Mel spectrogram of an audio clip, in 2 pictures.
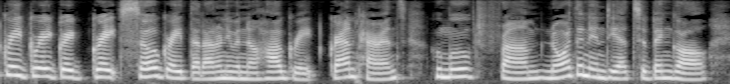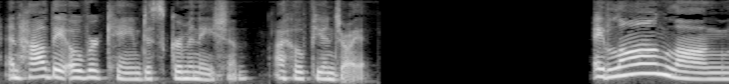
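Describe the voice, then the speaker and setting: A woman with an American accent tells a folk tale as an expressive storyteller, in a deliberate, dramatic manner with phrases drawn out. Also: mid-range voice, no room sound. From grew up in Virginia, United States.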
